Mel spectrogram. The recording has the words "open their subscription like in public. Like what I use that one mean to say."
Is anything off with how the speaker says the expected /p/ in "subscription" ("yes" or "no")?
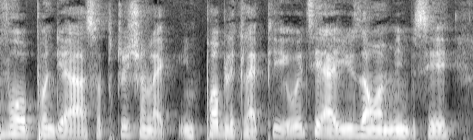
yes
